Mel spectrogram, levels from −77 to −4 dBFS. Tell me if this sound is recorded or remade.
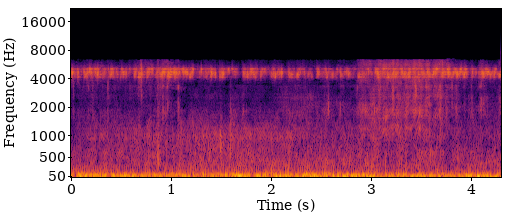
remade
